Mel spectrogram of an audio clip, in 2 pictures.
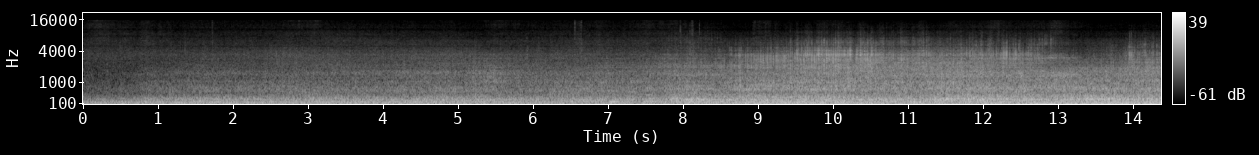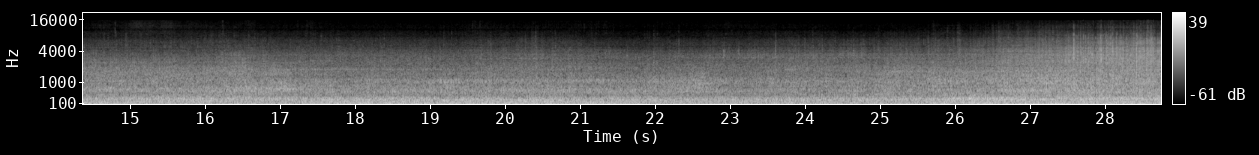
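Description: Automatic tunnel car wash heard from inside the car riding through it: a steady rumbling hiss of the wash machinery that grows louder over the first several seconds, with brighter, hissier stretches about a third of the way in and again near the end.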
